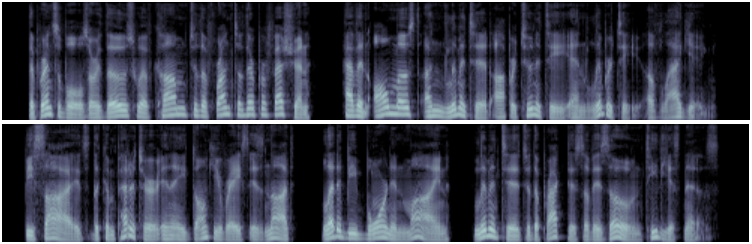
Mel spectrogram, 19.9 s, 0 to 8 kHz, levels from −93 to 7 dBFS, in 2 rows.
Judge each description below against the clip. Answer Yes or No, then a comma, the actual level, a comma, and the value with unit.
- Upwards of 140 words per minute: No, slow, 135 wpm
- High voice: No, low, 105 Hz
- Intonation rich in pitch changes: Yes, wide, 7.9 semitones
